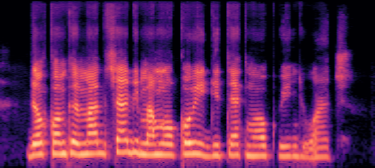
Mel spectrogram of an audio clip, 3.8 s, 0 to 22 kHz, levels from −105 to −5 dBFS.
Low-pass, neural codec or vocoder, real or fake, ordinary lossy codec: none; codec, 44.1 kHz, 2.6 kbps, SNAC; fake; none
